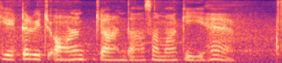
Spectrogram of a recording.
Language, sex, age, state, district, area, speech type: Punjabi, female, 30-45, Punjab, Fatehgarh Sahib, rural, read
